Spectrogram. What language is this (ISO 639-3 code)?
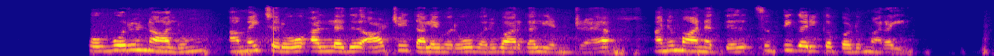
tam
